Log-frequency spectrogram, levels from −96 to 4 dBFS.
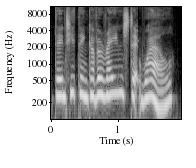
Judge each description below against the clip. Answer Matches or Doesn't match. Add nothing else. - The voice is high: Matches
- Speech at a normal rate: Doesn't match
